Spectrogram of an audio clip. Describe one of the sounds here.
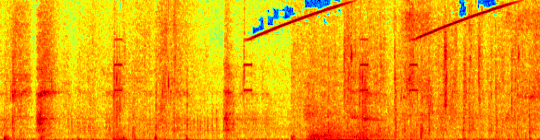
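Footsteps thud slowly on a hard floor.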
